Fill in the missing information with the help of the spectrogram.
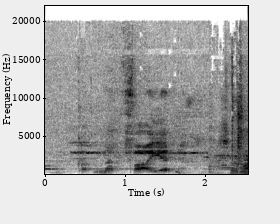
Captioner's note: indistinct chatter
